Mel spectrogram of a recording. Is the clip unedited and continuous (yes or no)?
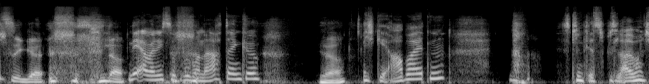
no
